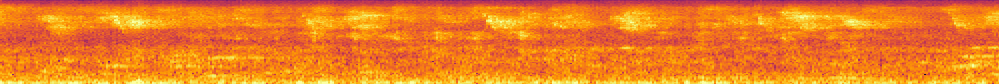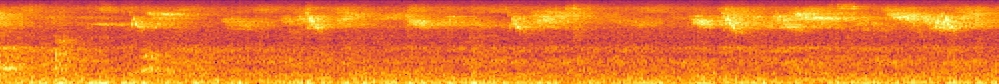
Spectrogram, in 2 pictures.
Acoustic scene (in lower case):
residential area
